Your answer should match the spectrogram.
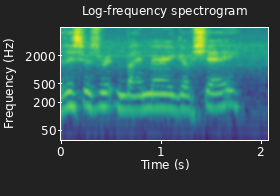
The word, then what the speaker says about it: Gauthier: Now, this was written by Mary Gaucher, spelled Gauthier. So it looks like Gauthier, but it's actually French and it's pronounced Gaucher.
